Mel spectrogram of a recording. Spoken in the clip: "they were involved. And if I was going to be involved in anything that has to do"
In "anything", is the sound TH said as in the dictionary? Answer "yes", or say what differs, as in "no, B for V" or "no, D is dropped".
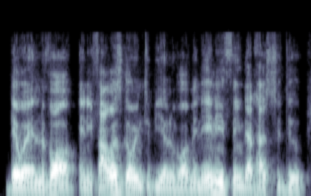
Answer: yes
